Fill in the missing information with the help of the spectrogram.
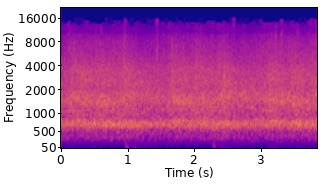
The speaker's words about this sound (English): Crowd serenading their team now. Let's go, Knicks.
